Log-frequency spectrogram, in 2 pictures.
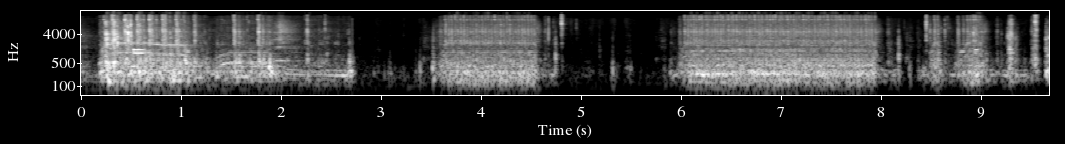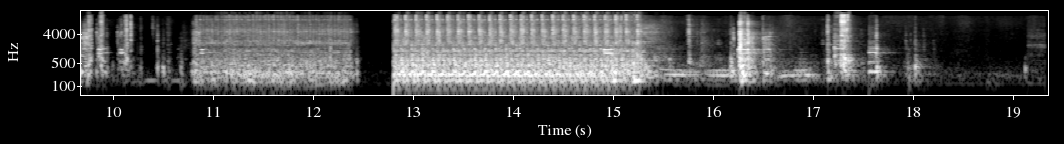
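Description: A sewing machine back stitches a seam, running in several loud, steady bursts of rapid mechanical stitching separated by short pauses.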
